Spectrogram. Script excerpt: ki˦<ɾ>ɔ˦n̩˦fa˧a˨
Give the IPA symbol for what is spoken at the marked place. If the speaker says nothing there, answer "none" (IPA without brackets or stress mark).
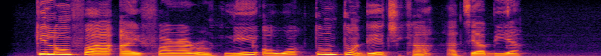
l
